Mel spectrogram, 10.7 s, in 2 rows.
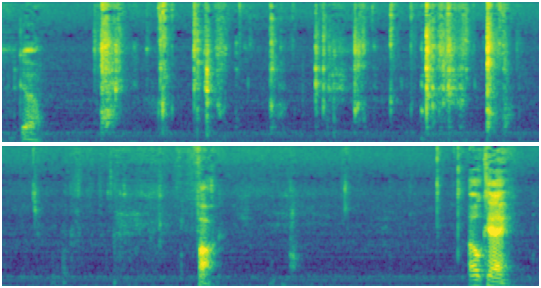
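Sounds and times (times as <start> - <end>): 
speech: 0.2 - 0.5, 10.0 - 10.6
eating a pudding cup with a spoon: 1.0 - 7.1.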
